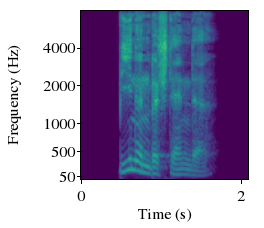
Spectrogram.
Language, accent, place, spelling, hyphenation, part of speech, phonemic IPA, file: German, Germany, Berlin, Bienenbestände, Bie‧nen‧be‧stän‧de, noun, /ˈbiːnənbəˌʃtɛndə/, De-Bienenbestände.ogg
- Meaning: nominative/accusative/genitive plural of Bienenbestand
